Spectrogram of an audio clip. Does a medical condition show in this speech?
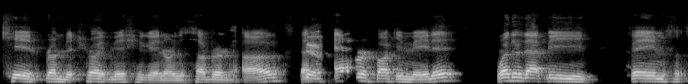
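Yes: bilateral cleft lip; congenital bilateral.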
